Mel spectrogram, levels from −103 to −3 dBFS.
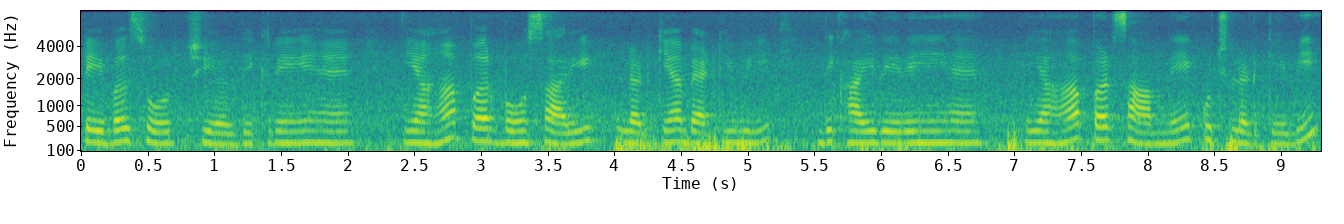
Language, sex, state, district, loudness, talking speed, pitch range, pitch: Hindi, female, Punjab, Pathankot, -17 LUFS, 150 wpm, 200-215 Hz, 205 Hz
